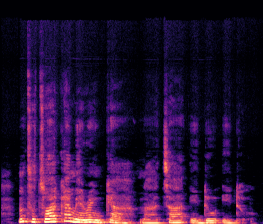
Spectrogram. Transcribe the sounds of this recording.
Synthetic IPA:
n̩˦tʊ˨tʊ˦a˦ka˦me˨ɾe˦ŋ̩˨ka˦˨na˨a˨t͡ʃa˦e˨do˦ʔe˨do˨

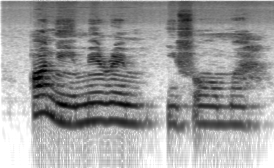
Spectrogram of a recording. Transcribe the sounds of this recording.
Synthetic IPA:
ɔ˦ne˨me˦ɾe˦m̩˦i˦fɔ˦ma˦

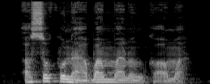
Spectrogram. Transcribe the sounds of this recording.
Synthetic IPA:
ɔ˦sʊ˦kʷʊ˦na˨a˨ɡ͡ba˦m̩˦ma˦nʊ˦ŋ̩˨kɔ̰˨˦ma˦

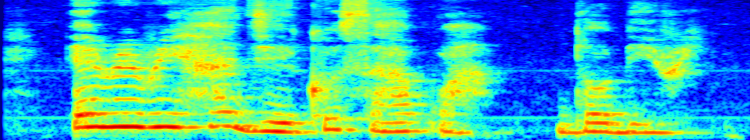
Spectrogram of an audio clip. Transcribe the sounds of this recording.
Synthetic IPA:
e˦ɾi˦ɾi˦ɦa˦d͡ʒi˨e˨kʰo˦sa˨a˦kʷa˨ | dɔ˦bi˨ɾi˨

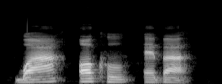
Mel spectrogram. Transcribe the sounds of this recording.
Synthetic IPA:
ɡ͡baː˨˦ɔ˦kʰʊ˧e˦ba˦˨

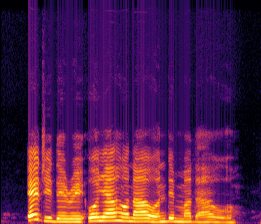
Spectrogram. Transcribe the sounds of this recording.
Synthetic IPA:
e˦d͡ʒi˨de˨ɾe˨ʔo˦ɲe˦a˦ɦʊ˦na˨a˦ɦɔ˨n̩˦dɪ˦m̩˦ma˦da˨a˦ɦʊ˨ɔ˦

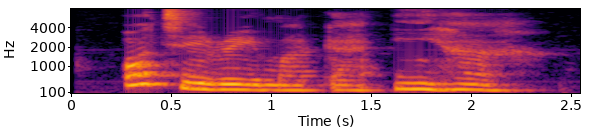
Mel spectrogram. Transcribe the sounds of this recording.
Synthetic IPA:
ɔ˦t͡ʃe˨ɾe˨ma˨ka˨i˦ɦa˦˨

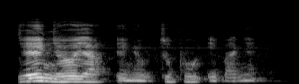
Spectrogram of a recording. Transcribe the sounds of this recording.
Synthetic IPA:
ɡe˦e˦ɲo˨o˦ja˦e˨ɲo˨tu˦pu˦e˨ba˨ɲe˦

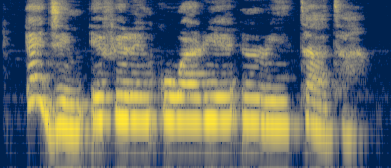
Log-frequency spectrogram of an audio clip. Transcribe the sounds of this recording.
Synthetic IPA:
e˦d͡ʒi˨m̩˨e˦fe˦ɾe˦ŋ̩˦kʊ˦wa˦ɾje˦n̩˦ɾɪ˦ta˦˨tʰa˨

